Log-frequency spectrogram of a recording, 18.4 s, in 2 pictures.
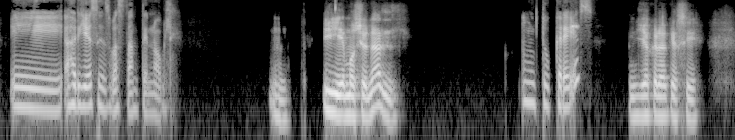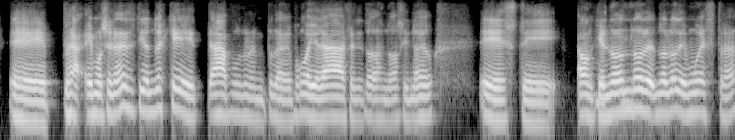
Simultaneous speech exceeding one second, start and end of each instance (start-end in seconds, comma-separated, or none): none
